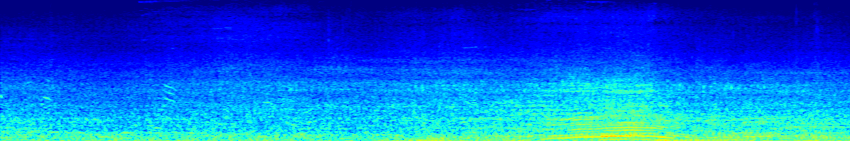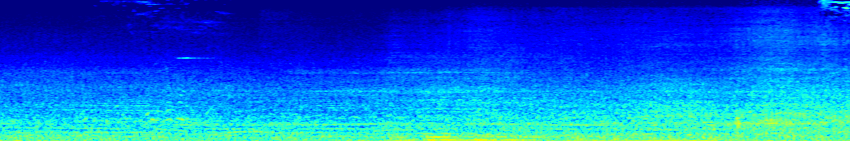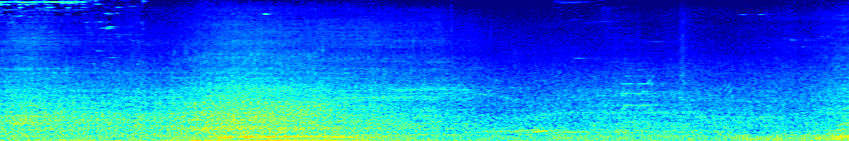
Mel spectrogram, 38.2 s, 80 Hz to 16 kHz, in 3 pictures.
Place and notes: Μιχαήλ Καραολή, Ξάνθη, Ελλάδα - Mpaltatzi Square/ Πλατεία Μπαλτατζή 09:45
Mild traffic, people passing by, talking.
